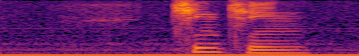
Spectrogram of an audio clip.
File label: cheers, europortuguese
